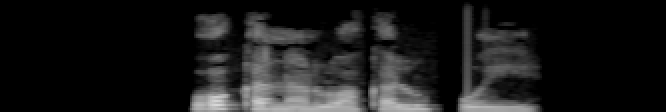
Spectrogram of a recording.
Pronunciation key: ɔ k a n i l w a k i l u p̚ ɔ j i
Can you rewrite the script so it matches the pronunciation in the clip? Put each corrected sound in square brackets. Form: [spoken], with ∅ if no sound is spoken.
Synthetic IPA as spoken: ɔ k a n [a] l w a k [a] l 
